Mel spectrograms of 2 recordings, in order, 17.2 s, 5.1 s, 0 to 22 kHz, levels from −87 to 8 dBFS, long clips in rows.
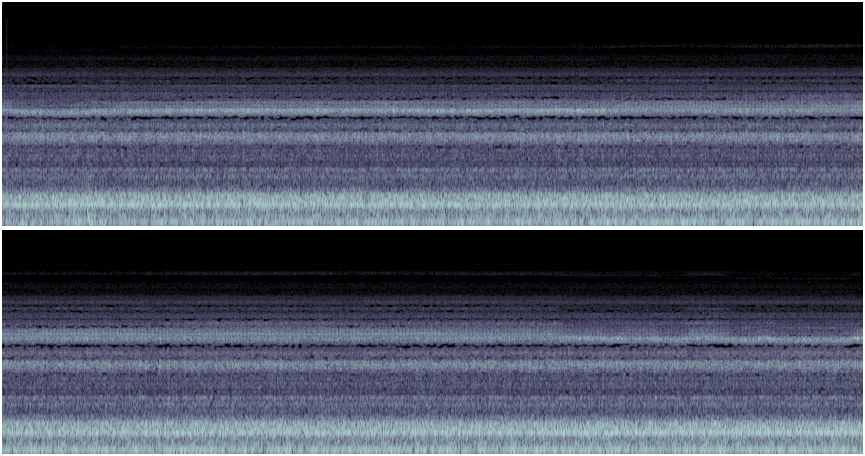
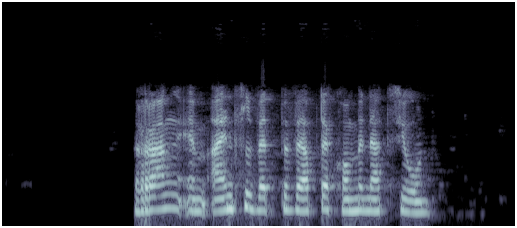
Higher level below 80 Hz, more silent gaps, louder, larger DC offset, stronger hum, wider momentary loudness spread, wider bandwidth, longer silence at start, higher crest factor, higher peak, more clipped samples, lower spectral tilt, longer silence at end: first, -26 dBFS vs -56 dBFS; neither; about the same, -18 LUFS vs -16 LUFS; neither; neither; second, 1 LU vs 8 LU; first, 7.8 kHz vs 5.8 kHz; second, 0 s vs 1.35 s; about the same, 14 dB vs 16 dB; about the same, -4 dBFS vs -2 dBFS; neither; second, -6 dB/octave vs -8.5 dB/octave; second, 0 s vs 0.85 s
